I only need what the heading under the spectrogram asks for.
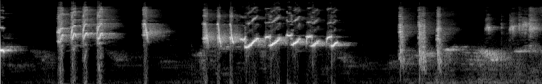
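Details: Morning white-rumped shama song aimed at rousing shamas that are slow to sing: sharp high chips in short bursts, then a rapid series of rising whistled notes and softer closing phrases.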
